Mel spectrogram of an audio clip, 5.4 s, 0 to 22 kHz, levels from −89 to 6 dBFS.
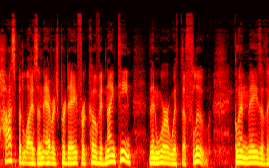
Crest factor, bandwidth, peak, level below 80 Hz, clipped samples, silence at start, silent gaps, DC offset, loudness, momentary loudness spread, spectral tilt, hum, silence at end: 14 dB; 14.5 kHz; -2 dBFS; -52 dBFS; under 0.1%; 0 s; none; under 0.1%; -17 LUFS; 6 LU; -7.5 dB/octave; none; 0 s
